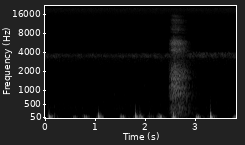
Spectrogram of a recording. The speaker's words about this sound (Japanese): 私の心臓の音、好きですか？私のお胸に頭を乗せるの、気持ちいいでしょ？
